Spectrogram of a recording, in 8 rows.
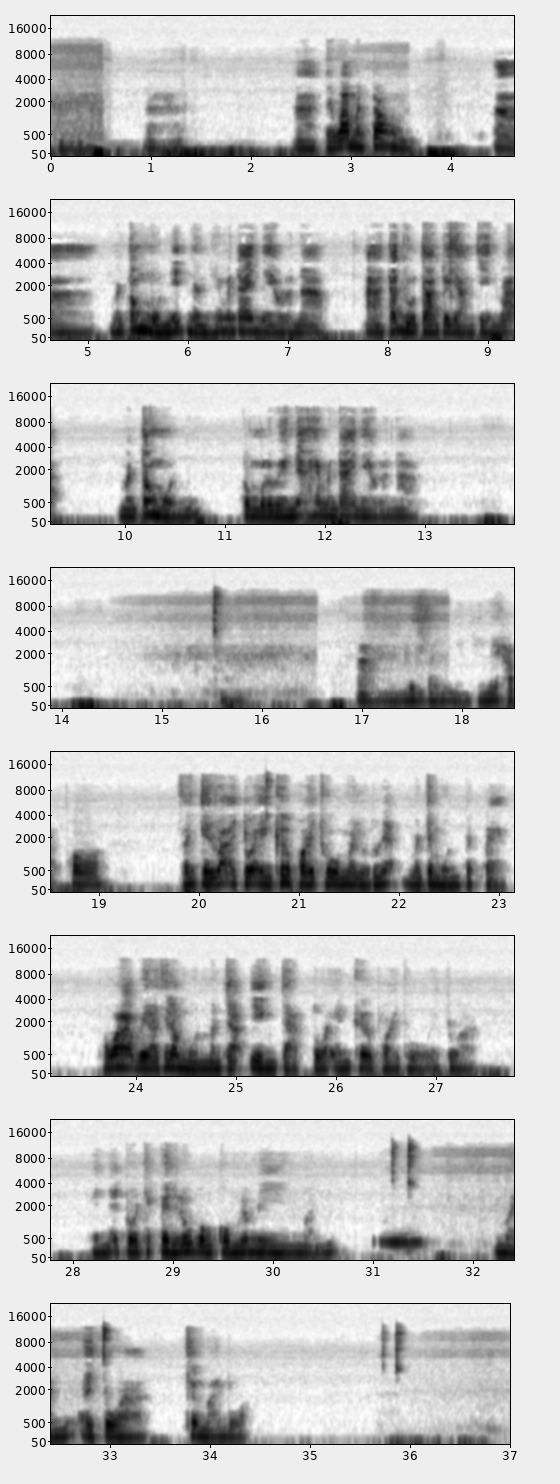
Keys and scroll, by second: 7.6 space.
